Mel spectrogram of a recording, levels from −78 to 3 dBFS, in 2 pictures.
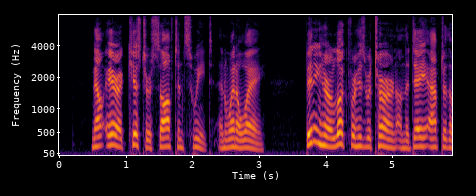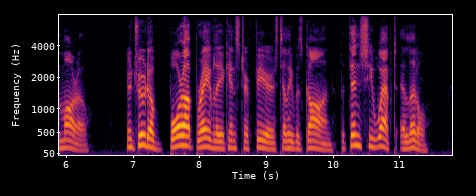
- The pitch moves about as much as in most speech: Yes, average, 3.9 semitones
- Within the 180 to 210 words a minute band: Yes, average, 200 wpm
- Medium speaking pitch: Yes, medium, 170 Hz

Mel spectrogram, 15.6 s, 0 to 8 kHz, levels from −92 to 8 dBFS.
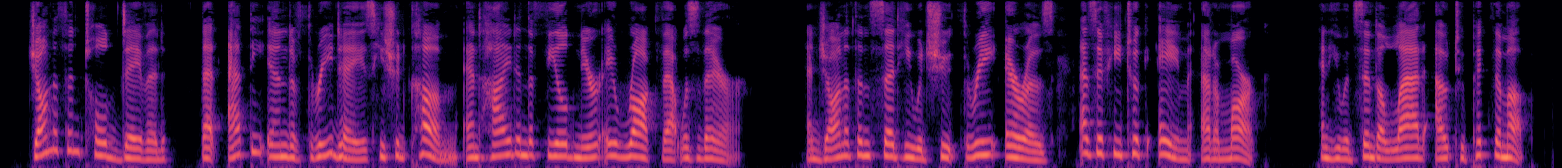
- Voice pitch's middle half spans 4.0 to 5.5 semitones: Yes, average, 4.5 semitones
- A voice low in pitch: No, high, 200 Hz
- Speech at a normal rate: No, fast, 225 wpm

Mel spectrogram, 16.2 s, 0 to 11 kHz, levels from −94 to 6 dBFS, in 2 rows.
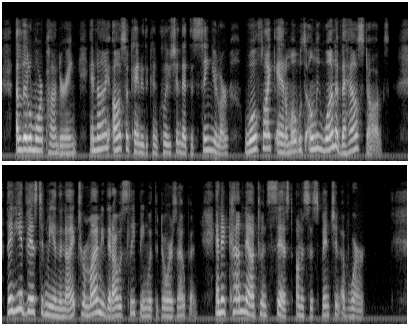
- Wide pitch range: Yes, wide, 6.5 semitones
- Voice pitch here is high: Yes, high, 195 Hz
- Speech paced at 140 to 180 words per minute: No, average, 200 wpm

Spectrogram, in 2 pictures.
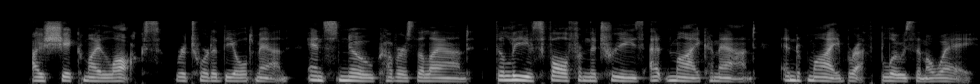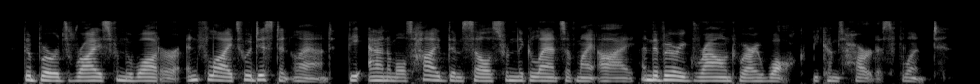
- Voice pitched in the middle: Yes, medium, 170 Hz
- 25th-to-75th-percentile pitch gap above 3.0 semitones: No, narrow, 2.6 semitones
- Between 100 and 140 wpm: No, average, 190 wpm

